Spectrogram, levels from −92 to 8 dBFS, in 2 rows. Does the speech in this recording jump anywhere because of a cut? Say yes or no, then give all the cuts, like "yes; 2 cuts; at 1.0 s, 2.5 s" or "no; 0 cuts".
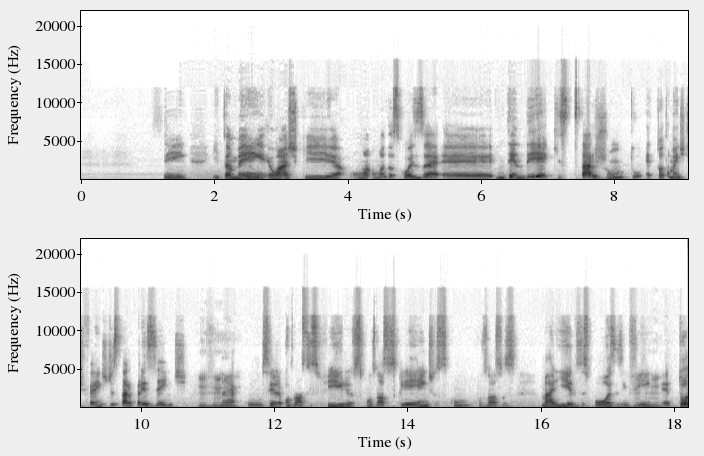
no; 0 cuts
